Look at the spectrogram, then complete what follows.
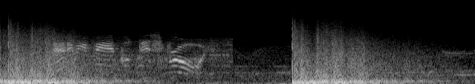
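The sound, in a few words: gunfire and artillery in video game R.U.S.E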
